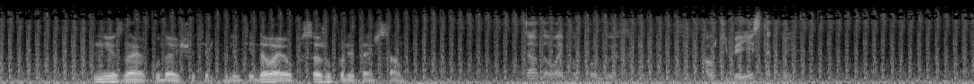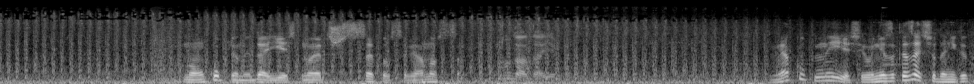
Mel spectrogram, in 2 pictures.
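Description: A young man talks casually into a headset microphone.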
